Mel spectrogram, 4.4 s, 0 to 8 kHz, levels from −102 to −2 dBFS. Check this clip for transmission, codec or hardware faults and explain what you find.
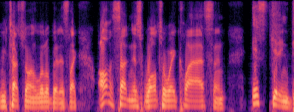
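There's one fault: a run of repeated stalls, a stutter, from about 2.96 to 4.06 s. Over that stretch the playback catches seven times, the longest hold around 80 ms, adding up to roughly 0.19 s of filled-in sound, about 17% of that span. Packets were showing up late, so the jitter buffer kept running dry and the receiver stretched the last bit of sound to bridge each wait. Nothing is actually lost, but it drags and hiccups. The call codec path itself, with its top end stopping at 8 kHz, fits G.722.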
